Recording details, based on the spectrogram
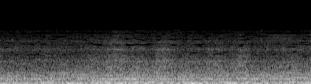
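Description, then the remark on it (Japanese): A night train rolls steadily along the rails with Himeji as the next stop, a continuous deep rumble with faint rhythmic clatter, fairly loud, with no voices. “夜行列車では盗難の恐れがありますので、貴重品には十分にお気をつけください。”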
